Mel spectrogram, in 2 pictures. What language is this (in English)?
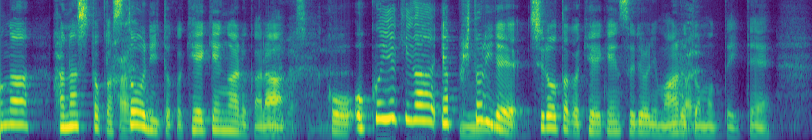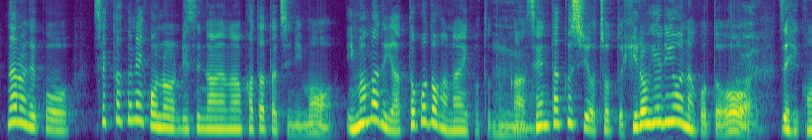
Japanese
